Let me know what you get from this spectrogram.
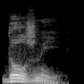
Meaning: due; required
- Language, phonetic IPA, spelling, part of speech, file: Russian, [ˈdoɫʐnɨj], должный, adjective, Ru-должный.ogg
